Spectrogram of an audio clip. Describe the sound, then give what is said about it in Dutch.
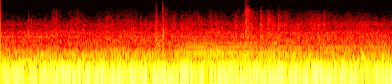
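A site foreman's car drives by going around the block, its engine rumbling steadily, a loud, low, continuous drone with faint higher hiss and no voices. “Gaat ook weer een blokje om. Dat is een polier, Dat met de auto, hè.”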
